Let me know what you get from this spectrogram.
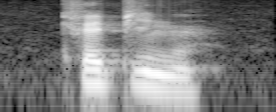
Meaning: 1. caul (of pork, lamb etc.) 2. liner, filter; strainer
- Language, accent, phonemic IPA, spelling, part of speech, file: French, France, /kʁe.pin/, crépine, noun, LL-Q150 (fra)-crépine.wav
